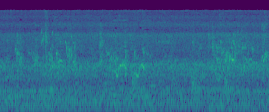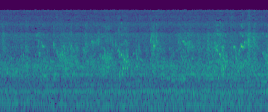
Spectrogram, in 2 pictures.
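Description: A flock of budgerigars chattering, with many short, overlapping chirps.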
